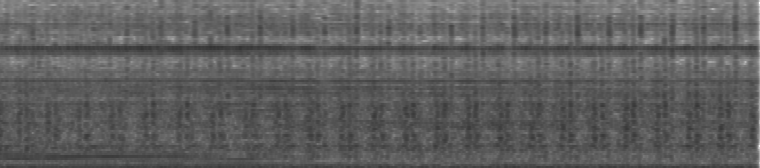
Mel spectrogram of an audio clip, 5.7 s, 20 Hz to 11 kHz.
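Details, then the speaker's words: John Deere 720 diesel's four-cylinder pony starter engine with plug wires on only the two front cylinders, before new ignition coils: loud, lumpy, uneven chugging of about 85 pulses a minute; running on two of four cylinders. "so we're only running it on two cylinders but believe it or not it's got enough power to to start the engine up"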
